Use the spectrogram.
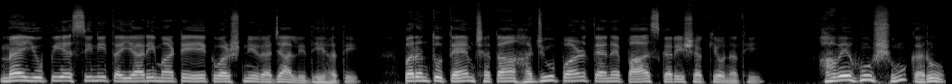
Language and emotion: Gujarati, sad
